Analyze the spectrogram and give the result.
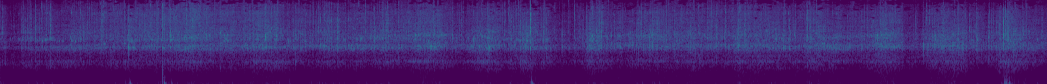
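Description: A long, hollow, painted wooden or bamboo rain stick is tilted slowly, sending its filling trickling down inside. It makes a steady, bright, rushing patter with almost no low end, with a few slightly louder ticks standing out over about ten seconds.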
